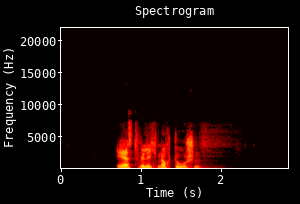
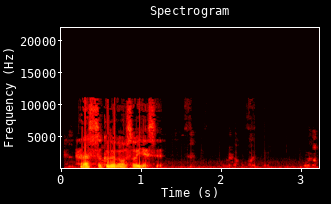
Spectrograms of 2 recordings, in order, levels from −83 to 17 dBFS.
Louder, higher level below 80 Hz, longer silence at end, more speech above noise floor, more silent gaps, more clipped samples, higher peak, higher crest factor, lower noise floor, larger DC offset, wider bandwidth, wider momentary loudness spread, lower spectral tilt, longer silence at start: about the same, -23 LUFS vs -21 LUFS; second, -62 dBFS vs -50 dBFS; first, 1.1 s vs 0.05 s; first, 62 dB vs 33 dB; neither; neither; about the same, -2 dBFS vs -4 dBFS; about the same, 24 dB vs 22 dB; first, -85 dBFS vs -54 dBFS; neither; second, 7.8 kHz vs 11.5 kHz; second, 9 LU vs 21 LU; about the same, -6 dB/octave vs -5 dB/octave; first, 0.7 s vs 0.2 s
